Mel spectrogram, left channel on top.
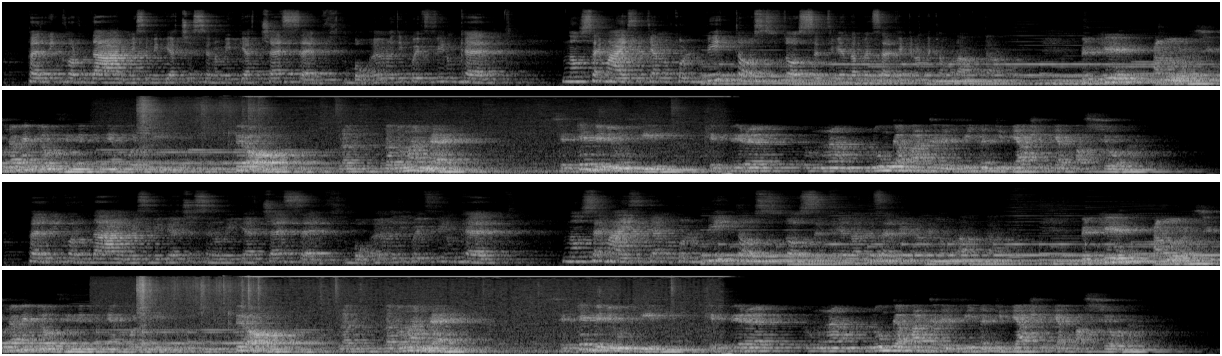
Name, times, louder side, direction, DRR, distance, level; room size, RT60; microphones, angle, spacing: voice 1, 0.3-10.1, left 2 dB, 80° left, 1 dB, 1.2 m, -31 dB
sound 1, 7.0-15.4, right 2 dB, 85° right, 1.0 m, -31 dB
voice 2, 10.4-15.1 15.5-16.9 17.7-23.6, equal, ahead, -8 dB, 2.6 m, -26 dB
sound 2, 13.1-19.4, right 11 dB, 35° right, 0.8 m, -24 dB
8.4 x 5.9 x 5.4 m, 1.3 s
head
